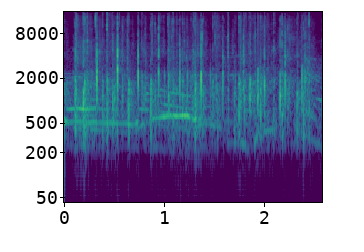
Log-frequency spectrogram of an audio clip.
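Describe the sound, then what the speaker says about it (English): Audience applause ringing out at a championship all-breed cat show, a dense, steady patter of many hands clapping at moderate volume, with scattered voices and a faint tonal sound running underneath. "may I present to you for your appreciation and your applause, Professor"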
